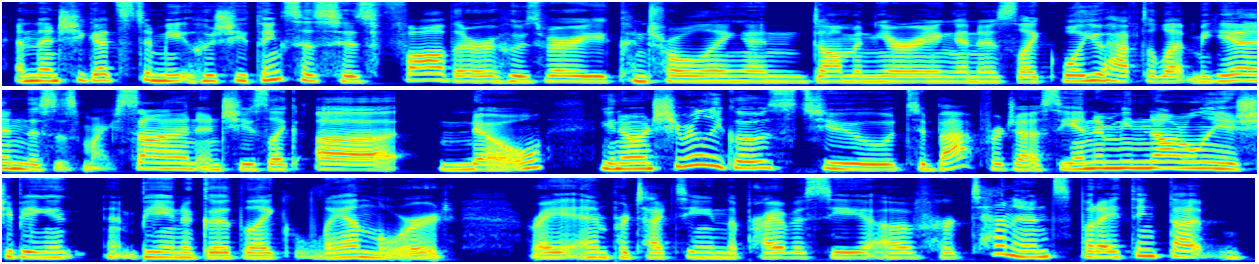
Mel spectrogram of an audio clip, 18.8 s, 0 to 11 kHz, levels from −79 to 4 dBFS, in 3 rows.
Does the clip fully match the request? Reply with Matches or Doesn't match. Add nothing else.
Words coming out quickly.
Matches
